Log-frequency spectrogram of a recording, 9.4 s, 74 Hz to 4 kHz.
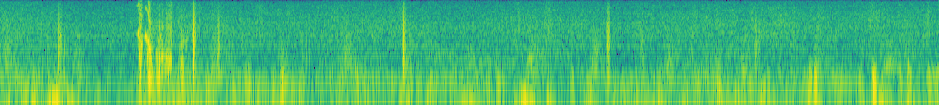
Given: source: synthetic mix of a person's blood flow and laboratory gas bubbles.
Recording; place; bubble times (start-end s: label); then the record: Doppler ultrasound of blood flow; subclavian vein
1.36-1.73 s: bubbles
1.79-1.89 s: bubbles
From the record:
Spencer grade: 1 (occasional bubble signal discernible with the cardiac motion signal, with majority of cardiac periods free of bubbles); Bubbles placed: anywhere in the cardiac cycle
